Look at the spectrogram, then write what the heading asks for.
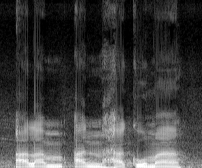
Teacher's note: Di sini ada nun sukun bertemu dengan huruf ha, maka nun sukun dibaca jelas.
